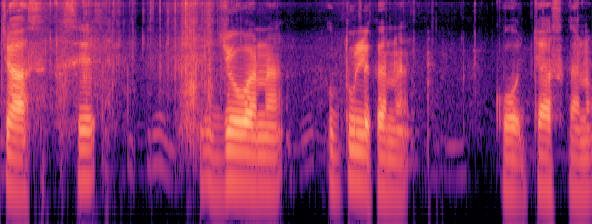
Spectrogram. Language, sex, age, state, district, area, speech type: Santali, male, 45-60, Jharkhand, East Singhbhum, rural, spontaneous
